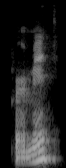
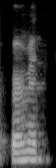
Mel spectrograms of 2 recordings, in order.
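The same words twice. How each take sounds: First: PerMIT, weight on the closing syllable; verb-style "permit"; "permit" with light per, stressed MIT; stress on second syllable. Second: PERmit, weight on the opening syllable; noun-style "permit"; "permit" with stressed PER, light mit; stress on first syllable. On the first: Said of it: "the stress is on the second syllable". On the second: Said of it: "the stress is on the first syllable". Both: Shown as a demonstration.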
